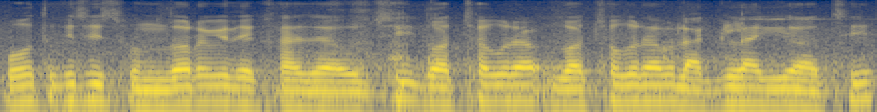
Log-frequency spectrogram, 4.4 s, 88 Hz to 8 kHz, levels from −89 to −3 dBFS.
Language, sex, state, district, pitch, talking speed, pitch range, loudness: Odia, male, Odisha, Khordha, 120 Hz, 175 wpm, 115-130 Hz, -12 LUFS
